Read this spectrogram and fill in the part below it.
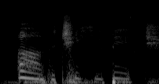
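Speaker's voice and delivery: put-on sweet old lady voice. Describing an english person calling someone a cheeky bitch: sweet old lady voice. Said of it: "hearing like a 90-year-old sweet woman like".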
